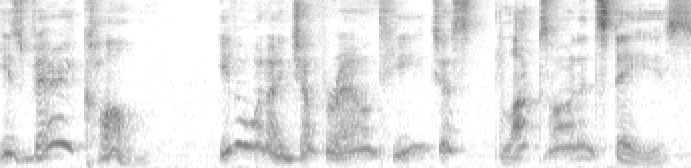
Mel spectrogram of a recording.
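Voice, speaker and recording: A man performs a put-on character voice that is squeaky and extremely high-pitched. He delivers it at a fairly slow pace. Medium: actual play. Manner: warm, enthusiastic.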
